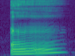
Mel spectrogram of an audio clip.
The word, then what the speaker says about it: important: So final T not pronounced. And then remember, you've got this EM, and after that it's a consonant, so it is here nasal. Important. Important.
